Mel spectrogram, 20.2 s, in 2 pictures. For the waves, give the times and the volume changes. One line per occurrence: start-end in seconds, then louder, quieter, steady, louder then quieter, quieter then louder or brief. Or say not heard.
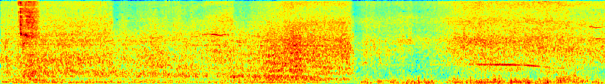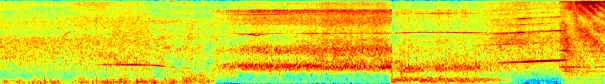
0.0-20.1 steady.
